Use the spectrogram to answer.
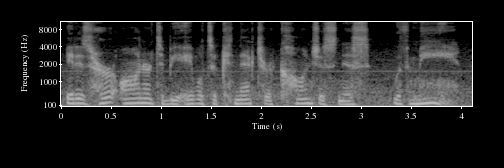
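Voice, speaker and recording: An actor playing a mocking young male god in a video game, speaking in a hushed, breathy half-whisper with a condescending tone. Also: a little high, moderate pace, noisy background, close to an everyday voice. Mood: taunting. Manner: taunting, condescending.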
